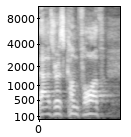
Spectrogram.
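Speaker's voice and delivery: put-on stately, grand, theatrical British accent. Retelling the big line from a film scene, dramatic british accent. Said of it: "so in this great British accent".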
